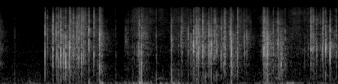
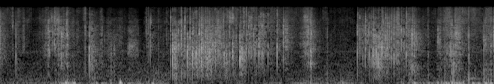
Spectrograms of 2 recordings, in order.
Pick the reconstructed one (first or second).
first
